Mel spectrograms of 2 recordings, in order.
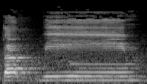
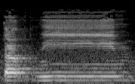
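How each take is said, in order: The two takes are said the same way.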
